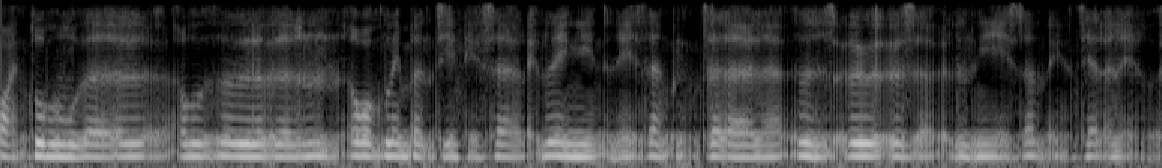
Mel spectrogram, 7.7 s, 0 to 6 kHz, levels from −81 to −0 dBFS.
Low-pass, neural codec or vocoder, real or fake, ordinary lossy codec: 5.4 kHz; autoencoder, 22.05 kHz, a latent of 192 numbers a frame, VITS, trained on many speakers; fake; none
